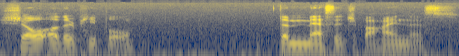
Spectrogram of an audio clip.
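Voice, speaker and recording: A man speaks quietly at a medium pitch. His tone is bright and sharp. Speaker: gaming streamer. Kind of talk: video outro monologue. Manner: awkward pauses. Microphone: poor mic.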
